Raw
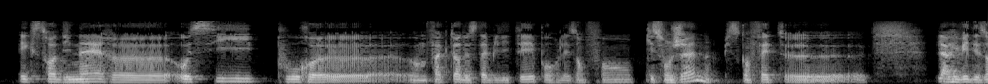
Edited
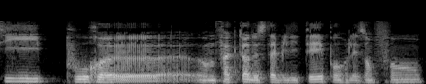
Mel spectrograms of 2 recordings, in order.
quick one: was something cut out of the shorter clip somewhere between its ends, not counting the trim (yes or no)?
no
